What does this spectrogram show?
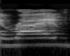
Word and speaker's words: arrived: place to swim um same with he arrived has the D sound but checked has more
